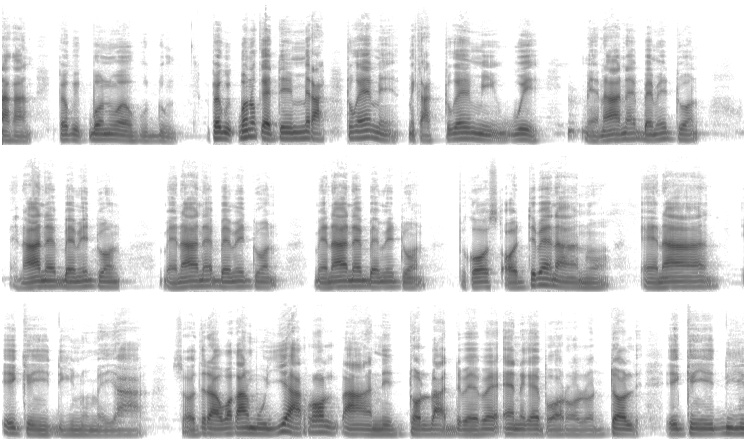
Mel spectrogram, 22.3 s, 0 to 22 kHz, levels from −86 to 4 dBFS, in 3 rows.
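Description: The speech was likely run through MP3 encoding and decoding about seven times, consistent with a 128 kbit/s chain. That is generation loss: quantisation noise and spectral holes pile up, making the sound swirly, smeared and hollow throughout, with blurred attacks and nothing above 20.1 kHz.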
